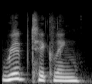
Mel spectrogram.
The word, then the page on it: rib tickling: American English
